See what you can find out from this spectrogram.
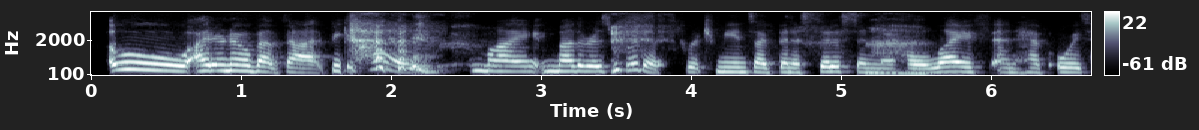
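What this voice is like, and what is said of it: Flat Los Angeles American accent. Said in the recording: “you can tell from my accent, I was born and raised in Los Angeles, so I'm quite a flat accent, ... I'm definitely not from the UK.”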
